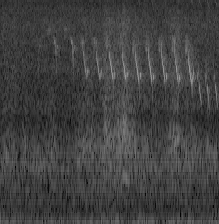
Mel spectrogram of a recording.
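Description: A bird sings overhead, a quick series of bright, descending chirps repeated about a dozen times in a steady rhythm over a low rumbling background.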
